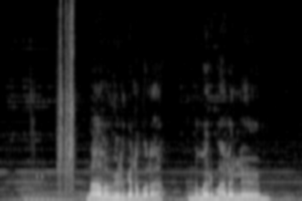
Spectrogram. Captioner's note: in Tamil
